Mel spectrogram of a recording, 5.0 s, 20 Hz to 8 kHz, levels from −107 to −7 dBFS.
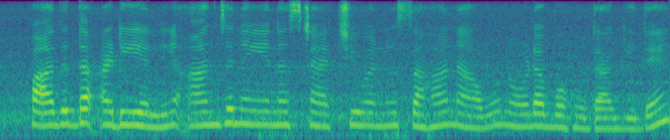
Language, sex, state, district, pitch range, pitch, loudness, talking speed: Kannada, female, Karnataka, Raichur, 220-250 Hz, 240 Hz, -29 LUFS, 85 wpm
